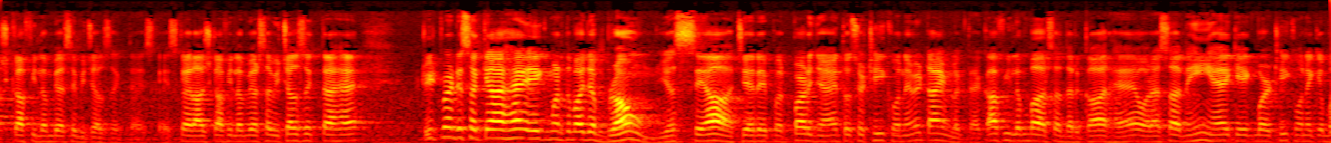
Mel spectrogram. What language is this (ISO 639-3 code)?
hin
